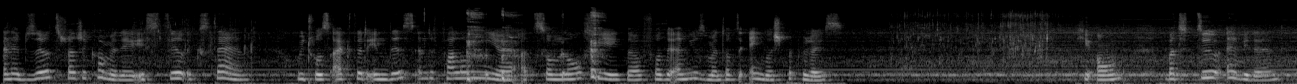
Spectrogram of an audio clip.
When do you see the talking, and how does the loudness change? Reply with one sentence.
You can hear the talking from 0.0 to 8.4 s, at a steady volume; and briefly from 10.8 to 12.8 s.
